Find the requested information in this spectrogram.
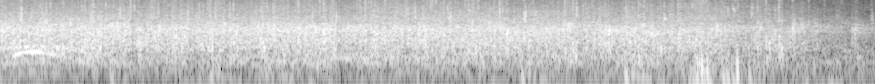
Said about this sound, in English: Give God a great hand clap and a shout of praise.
